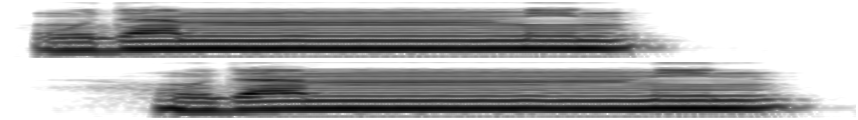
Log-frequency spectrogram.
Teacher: Bu yerdagi tanvinni, ya'ni tanvinli nunni mimni ichiga, ya'ni g'unnali idg'om harflarini ichiga kirgizib, nima g'unna bilan o'qiymiz.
